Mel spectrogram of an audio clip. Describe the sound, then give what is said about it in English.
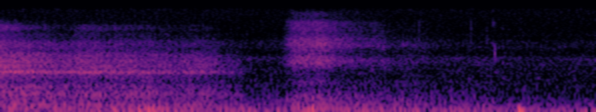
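A person draws a slow, deep breath that is soft and airy, with a brief stronger sniffing push partway through and a faint snort-like catch near the end. No talk is heard over it. “I just took a very deep breath there for a very good reason”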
